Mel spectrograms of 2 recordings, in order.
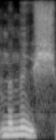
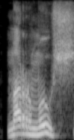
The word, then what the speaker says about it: Marmouche: It's not Mamouche, man. It's not Mamouche. Marmouche. You gotta roll your R a little bit.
